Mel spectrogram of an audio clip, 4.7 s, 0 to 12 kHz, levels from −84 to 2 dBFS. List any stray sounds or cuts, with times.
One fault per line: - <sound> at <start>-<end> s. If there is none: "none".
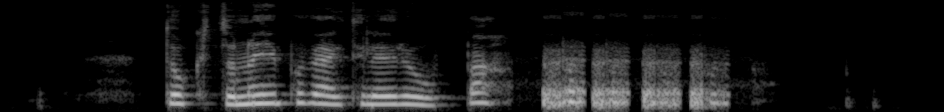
- laugh at 2.7-3.7 s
